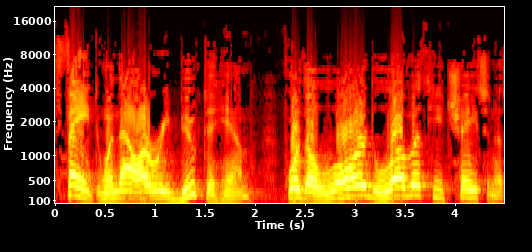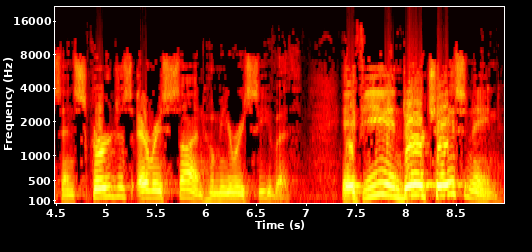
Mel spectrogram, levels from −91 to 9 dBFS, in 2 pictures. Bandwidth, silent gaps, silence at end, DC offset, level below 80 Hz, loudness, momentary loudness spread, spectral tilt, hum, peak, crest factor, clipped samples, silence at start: 11.5 kHz; none; 0.1 s; under 0.1%; -46 dBFS; -9 LUFS; 15 LU; -5.5 dB/octave; none; 0 dBFS; 10 dB; 2%; 0 s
